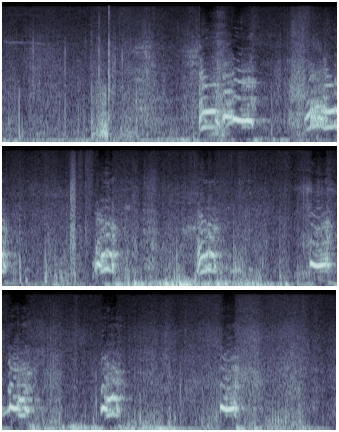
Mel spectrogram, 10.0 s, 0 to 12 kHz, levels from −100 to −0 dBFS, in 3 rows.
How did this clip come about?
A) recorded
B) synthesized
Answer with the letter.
A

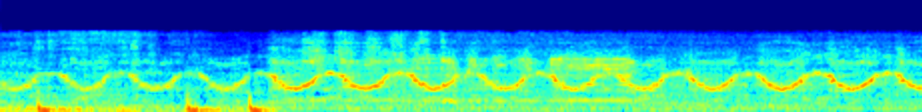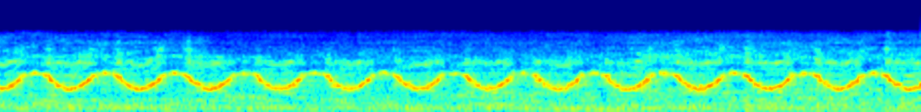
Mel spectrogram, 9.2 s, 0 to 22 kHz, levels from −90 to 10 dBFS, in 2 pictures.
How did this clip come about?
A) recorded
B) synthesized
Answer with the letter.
B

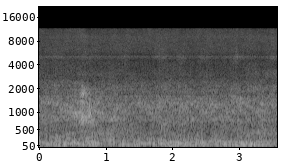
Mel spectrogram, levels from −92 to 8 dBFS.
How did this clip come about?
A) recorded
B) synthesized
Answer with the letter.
B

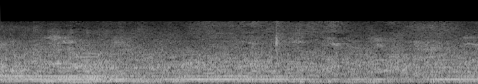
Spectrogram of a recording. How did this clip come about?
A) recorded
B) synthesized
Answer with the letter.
B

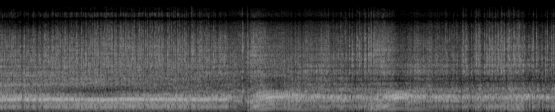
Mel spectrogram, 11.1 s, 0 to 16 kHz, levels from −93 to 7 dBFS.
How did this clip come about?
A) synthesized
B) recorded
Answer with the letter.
B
